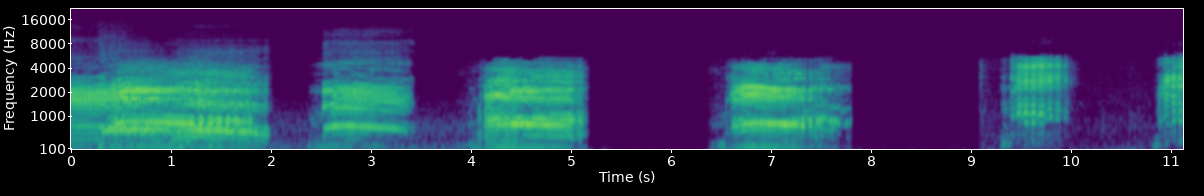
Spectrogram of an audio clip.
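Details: Sheep in a pastoral field flock giving drawn-out bleats, four long wavering cries with pauses, then shorter, higher bleats near the end.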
